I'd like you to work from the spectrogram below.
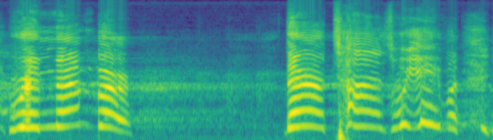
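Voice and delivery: loud, high, ringing preacher's cry; shouting sermon voice near tears; full-force preaching. Acted. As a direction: preach it out to the whole church.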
